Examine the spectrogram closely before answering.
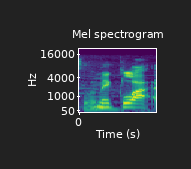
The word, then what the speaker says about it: McLaughlin: McLaughlin. It's spelled like Laughlin. Laugh tail.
